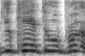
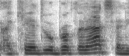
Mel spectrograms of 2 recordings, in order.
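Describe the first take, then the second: First: High-pitched incredulous imitation; retold disbelief. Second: Said in the usual way. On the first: Producer questioning the actor about a Brooklyn accent, retold disbelief. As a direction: echo it back higher, mildly incredulous.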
